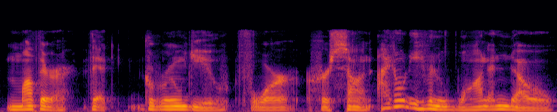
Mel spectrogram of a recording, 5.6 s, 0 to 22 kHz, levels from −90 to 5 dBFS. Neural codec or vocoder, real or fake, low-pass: none; real; 7.2 kHz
